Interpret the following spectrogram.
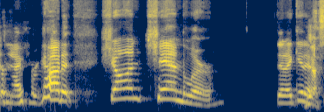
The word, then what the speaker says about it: Chandler: Sean, I just asked him his last name how to pronounce it and I forgot it. Sean Chandler.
